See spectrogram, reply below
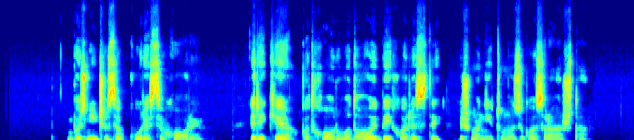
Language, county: Lithuanian, Vilnius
